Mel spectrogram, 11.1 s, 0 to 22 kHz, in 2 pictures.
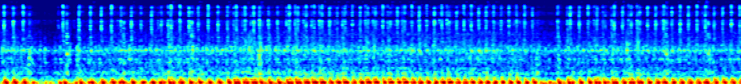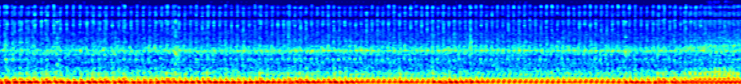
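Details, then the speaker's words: Honda Deauville NT650V5 V-twin after new spark plug caps, cleaned plugs, new battery and fuel confirmed in both float bowls: fast, lumpy, idling too fast with irregular pops; still popping and backfiring, timing still needs adjustment. "It's still popping and backfiring, but we'll see what happens."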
